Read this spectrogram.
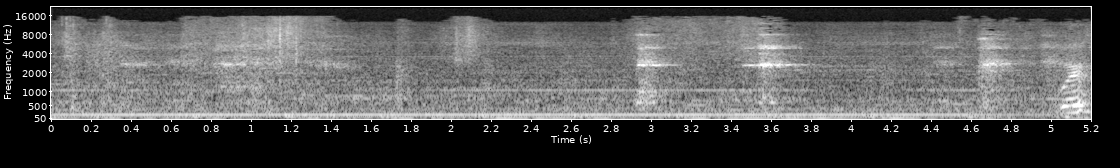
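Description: Footsteps tread slowly on a hard floor.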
